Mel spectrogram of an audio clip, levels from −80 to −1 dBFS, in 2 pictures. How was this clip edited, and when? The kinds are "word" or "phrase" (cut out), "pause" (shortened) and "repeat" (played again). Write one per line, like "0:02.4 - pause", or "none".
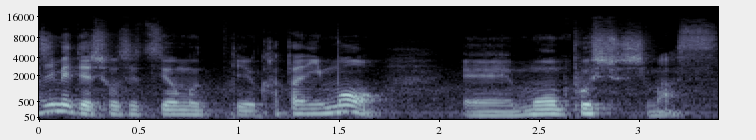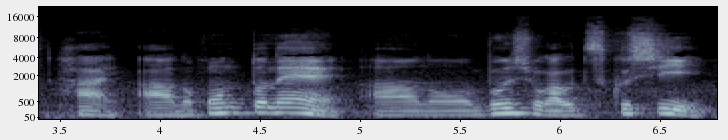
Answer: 0:03.8 - pause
